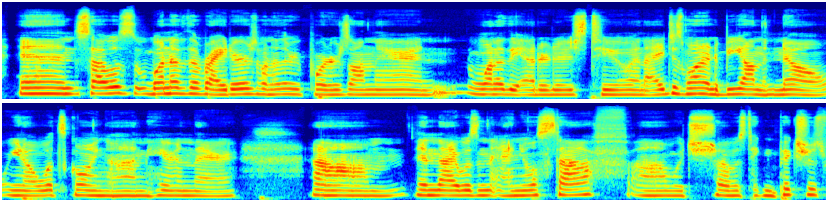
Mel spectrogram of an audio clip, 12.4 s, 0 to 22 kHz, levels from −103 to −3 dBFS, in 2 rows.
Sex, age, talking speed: female, 10-29, 245 wpm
